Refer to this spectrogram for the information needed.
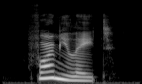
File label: "formulate", English voice, spelling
